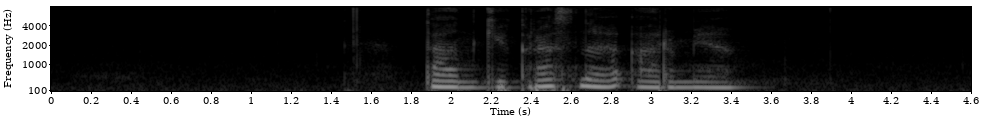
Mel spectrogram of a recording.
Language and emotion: Russian, neutral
